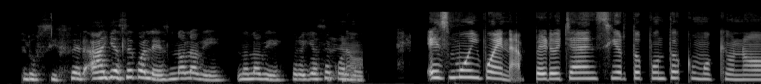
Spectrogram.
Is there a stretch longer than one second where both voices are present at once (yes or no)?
no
